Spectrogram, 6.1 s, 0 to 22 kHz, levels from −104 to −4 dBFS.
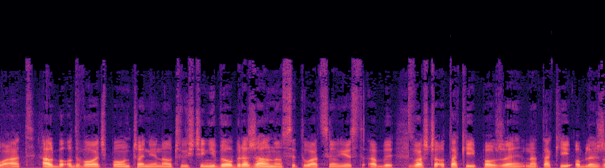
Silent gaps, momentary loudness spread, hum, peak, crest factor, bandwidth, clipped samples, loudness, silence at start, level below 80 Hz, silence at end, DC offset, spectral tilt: none; 7 LU; none; -2 dBFS; 22 dB; 14.5 kHz; under 0.1%; -24 LUFS; 0 s; -62 dBFS; 0 s; 0.4%; -6 dB/octave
